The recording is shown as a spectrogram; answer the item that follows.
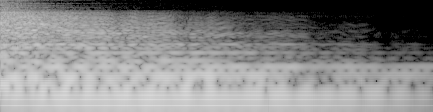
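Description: The final chord of a punk rock song on distorted electric guitars and bass, held and ringing out. The high notes die away first, and the whole chord slowly fades over the last couple of seconds.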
